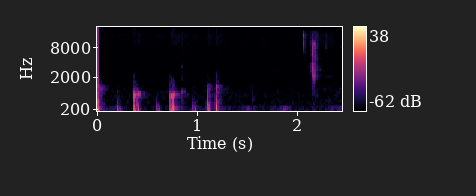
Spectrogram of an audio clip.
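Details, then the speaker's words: Jaw joint clicking in a woman with a 2-day migraine, whom a doctor is referring to a neurologist over the jaw noise, with possible Botox to the joints: a quick run of dull pops and thumps, then one sharper click. "I went to the doctor on Friday, and she wants to send me to a neurologist. Ooh, because of the noise that my jaw"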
